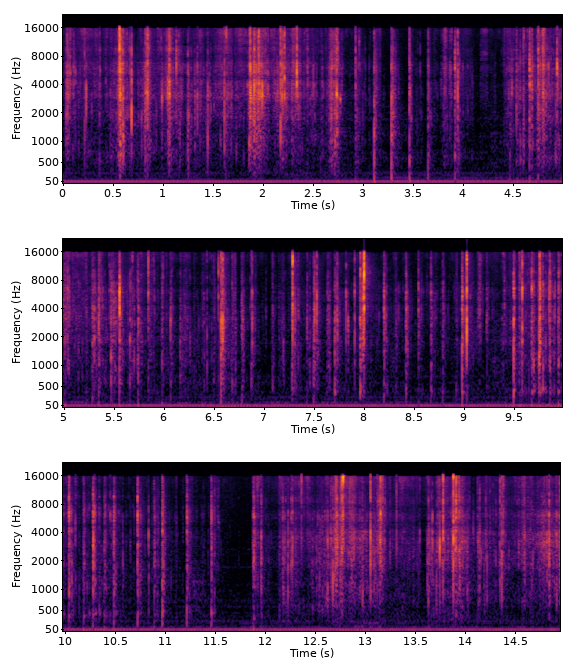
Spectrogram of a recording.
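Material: Paper.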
